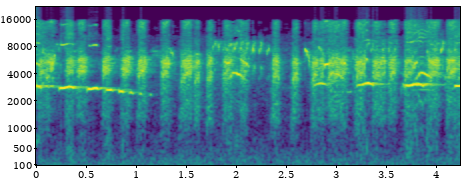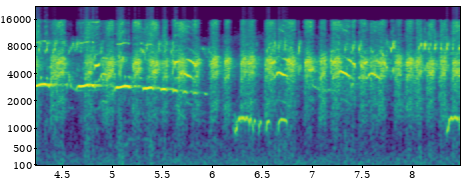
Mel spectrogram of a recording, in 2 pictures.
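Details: Recording used to lure small birds, full of shrill, crowded chattering and high squeaks, with thin drawn-out whistles and a short burst of rapid lower notes near the end.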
